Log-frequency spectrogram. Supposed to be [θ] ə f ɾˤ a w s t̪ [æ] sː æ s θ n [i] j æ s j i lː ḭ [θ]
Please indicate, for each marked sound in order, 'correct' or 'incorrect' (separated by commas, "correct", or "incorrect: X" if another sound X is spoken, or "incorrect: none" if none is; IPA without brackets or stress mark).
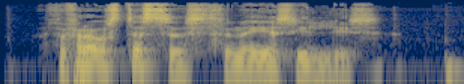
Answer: correct, correct, incorrect: æ, incorrect: s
